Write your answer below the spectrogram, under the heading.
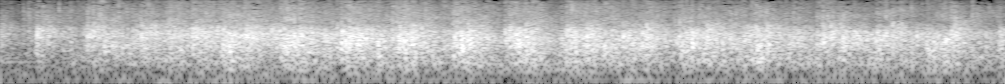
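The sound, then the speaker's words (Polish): Studio audience applause from a packed radio studio: a dense, continuous wash of many hands clapping, steady and fairly loud for the whole stretch, with no voices above it. “Ano, właśnie miałem wywołać te brawa, to jeszcze raz spróbujemy.”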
